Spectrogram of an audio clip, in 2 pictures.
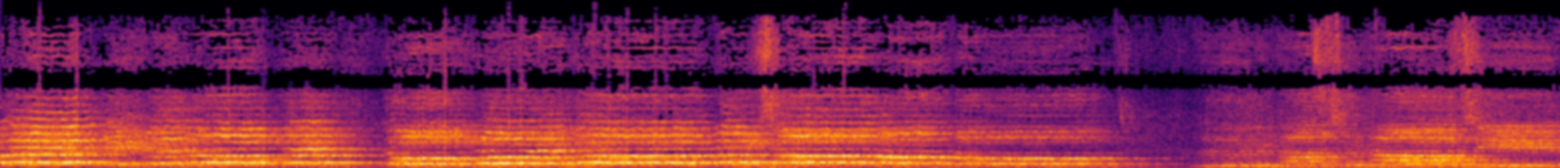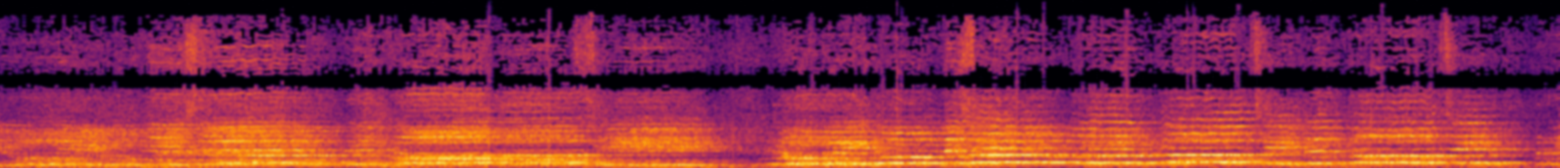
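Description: Mixed choir of women's and men's voices singing sacred choral music in sustained chords. There is a short break between phrases about twelve seconds in, and a smaller one some eleven seconds later.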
